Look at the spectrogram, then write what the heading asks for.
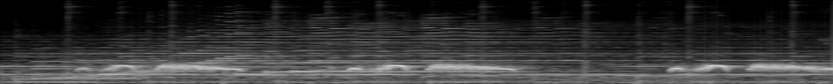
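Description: A dove coos three times in soft, rolling phrases, each a warbling low call with short pauses between, heard clearly with a faint low hum underneath.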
